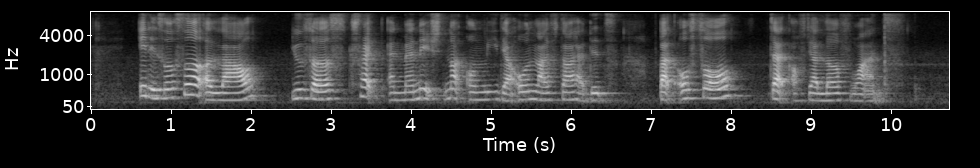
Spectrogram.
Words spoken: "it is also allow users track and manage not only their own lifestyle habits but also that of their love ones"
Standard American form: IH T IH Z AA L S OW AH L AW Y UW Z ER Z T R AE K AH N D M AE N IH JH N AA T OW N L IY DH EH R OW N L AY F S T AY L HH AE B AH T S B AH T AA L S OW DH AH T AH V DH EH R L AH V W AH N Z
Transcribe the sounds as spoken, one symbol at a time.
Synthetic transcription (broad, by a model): IH T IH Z AA L S OW AH L AW Y UW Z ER S T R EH K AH N M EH N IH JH N AA T OW N L IY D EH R OW N L AY F S T AY L HH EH B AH T S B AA T AA L S OW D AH T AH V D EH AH L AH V W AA N S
